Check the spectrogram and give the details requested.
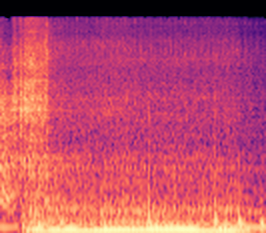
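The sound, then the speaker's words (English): A Jaguar car engine revs loudly, its deep throaty note climbing sharply at the start and then holding a steady, rumbling roar for a couple of seconds. “It was a perfect getaway car, and it was his getaway car of choice.”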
